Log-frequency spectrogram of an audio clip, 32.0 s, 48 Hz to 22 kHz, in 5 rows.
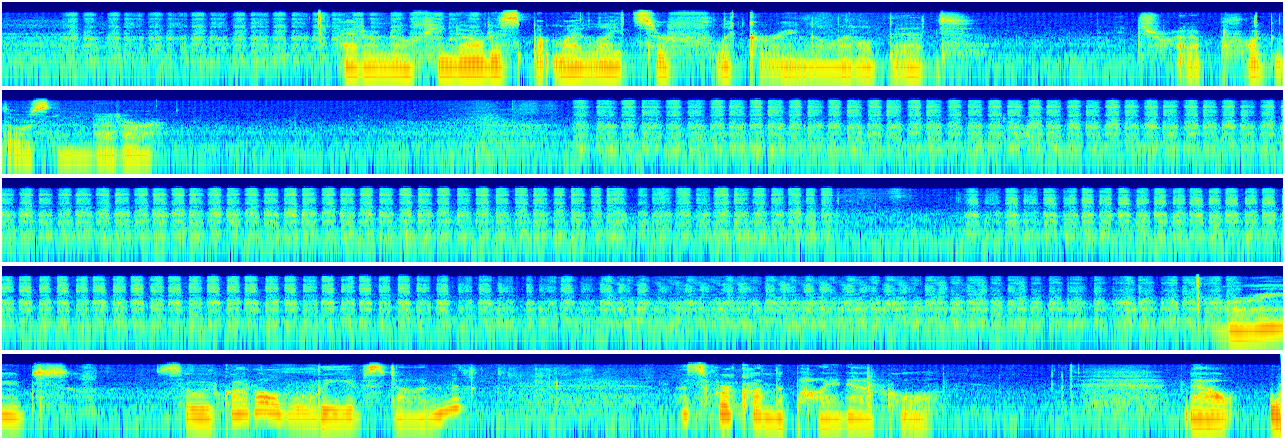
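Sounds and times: marker scratching on paper: 0:00.4 - 0:02.4, 0:09.3 - 0:17.0, 0:17.6 - 0:26.1.

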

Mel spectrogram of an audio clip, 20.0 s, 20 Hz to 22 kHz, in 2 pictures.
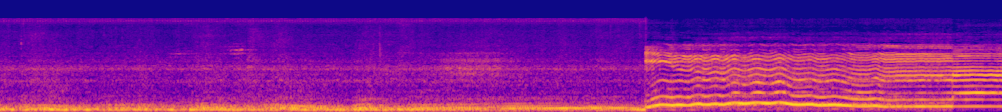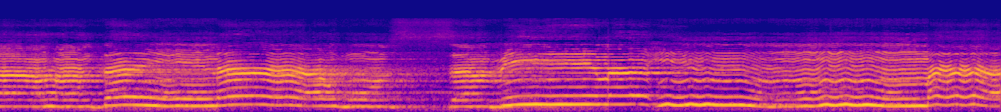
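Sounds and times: man reciting melodically into microphone: 0:06.5 - 0:20.0.

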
